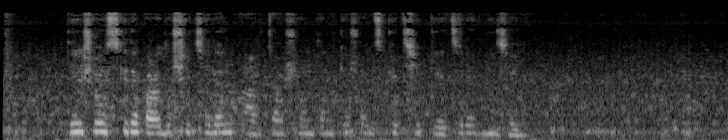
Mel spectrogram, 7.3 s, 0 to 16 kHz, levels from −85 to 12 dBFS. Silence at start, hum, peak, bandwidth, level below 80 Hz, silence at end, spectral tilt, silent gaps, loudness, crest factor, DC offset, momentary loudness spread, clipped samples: 0.05 s; none; -8 dBFS; 11.5 kHz; -56 dBFS; 0 s; -4 dB/octave; none; -26 LUFS; 20 dB; under 0.1%; 24 LU; under 0.1%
